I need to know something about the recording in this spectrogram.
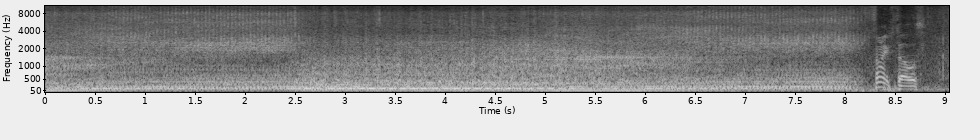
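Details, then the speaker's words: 1999 Snapper riding mower, 28-inch cut, 10 hp Briggs, first run of the season after sitting in a shed: steady, even single-cylinder beat with no misses or knocks, then it shuts down. Running good; the deck cuts too low even at full height. "Running good, but it's all the deck height is all the way up, but it's still too it's been a problem for a while."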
